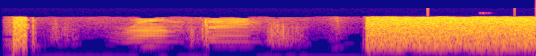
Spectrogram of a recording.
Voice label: Family Radio Service (FRS)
